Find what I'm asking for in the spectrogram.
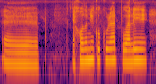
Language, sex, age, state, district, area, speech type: Assamese, female, 30-45, Assam, Charaideo, rural, spontaneous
